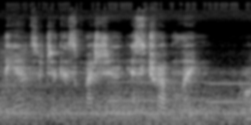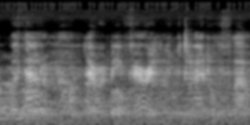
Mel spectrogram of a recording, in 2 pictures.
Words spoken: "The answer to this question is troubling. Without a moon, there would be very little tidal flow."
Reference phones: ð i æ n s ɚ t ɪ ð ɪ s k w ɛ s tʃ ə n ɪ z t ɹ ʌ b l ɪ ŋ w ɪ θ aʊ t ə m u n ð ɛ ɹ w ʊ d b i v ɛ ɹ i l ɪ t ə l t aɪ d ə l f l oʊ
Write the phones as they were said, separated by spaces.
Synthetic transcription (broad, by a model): ð i æ n s ɚ t ɪ ð ɪ s k w ɛ s tʃ ə n ɪ z t ɹ ʌ b l ɪ ŋ w ɪ θ aʊ t ə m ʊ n ð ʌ ɹ w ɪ d b i v ɛ ɹ i l ɪ t l t aɪ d l f l oʊ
